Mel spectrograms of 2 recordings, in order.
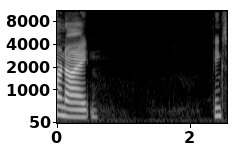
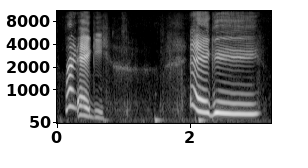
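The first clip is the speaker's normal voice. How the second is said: calling out; 6 semitones higher, 8 dB louder, slower than usual. Real, not acted. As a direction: call the name out loud. Calling animal's name.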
